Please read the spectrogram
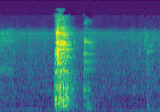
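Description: A man coughing: one sharp cough a little under a second in, then a softer second one just after.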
